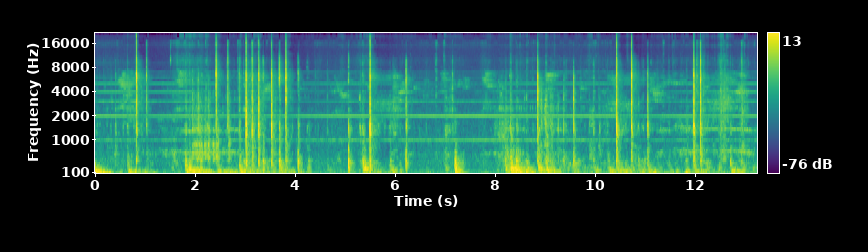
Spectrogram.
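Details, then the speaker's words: Fiat Doblò 263, front McPherson suspension: irregular dull clunks when turning the steering wheel with the car practically stopped, pointing to a worn front strut top mount bearing. "So the customer states as he is turning the steering wheel with the car practically stopped, you can hear a clunky noise."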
